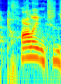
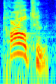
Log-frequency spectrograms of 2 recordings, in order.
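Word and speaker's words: Tarleton: people made uh comments making fun of my pronunciation anyway if I do say uh tarlington State sorry Tarlton State regardless of how we pronounce it it's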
